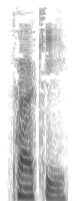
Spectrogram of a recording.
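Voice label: "perky", English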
